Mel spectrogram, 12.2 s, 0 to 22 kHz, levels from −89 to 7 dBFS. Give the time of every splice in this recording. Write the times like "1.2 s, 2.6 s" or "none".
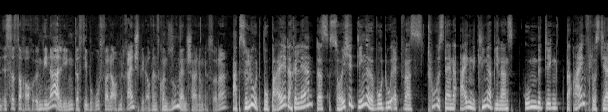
3.2 s, 5.8 s, 6.5 s, 8.9 s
